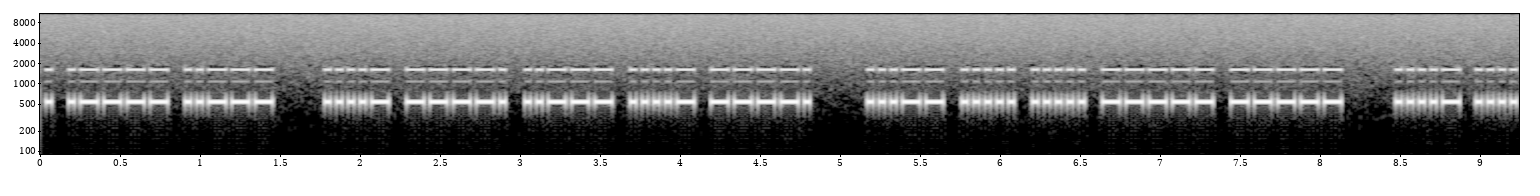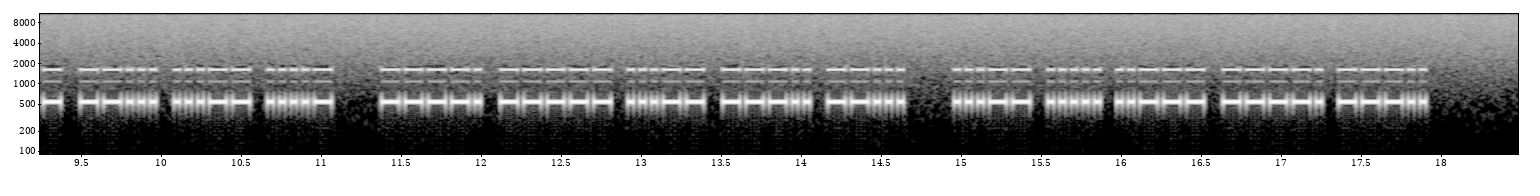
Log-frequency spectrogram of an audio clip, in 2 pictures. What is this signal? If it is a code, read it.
Morse code, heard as a keyed tone, hand-sent with a paddle, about 33 wpm, 540 Hz. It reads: … 49249 35500 44734 90387 35298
